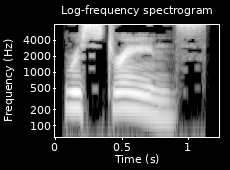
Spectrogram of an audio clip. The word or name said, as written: restrains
